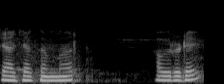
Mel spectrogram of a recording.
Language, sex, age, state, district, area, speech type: Malayalam, female, 60+, Kerala, Idukki, rural, spontaneous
